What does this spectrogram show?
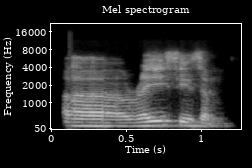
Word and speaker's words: racism: Topik kita hari ini adalah racism. Ingat kalau ada A diapit sama huruf vokal R and C ya, dalam hal ini itu diucapkannya A gitu ya. Racism.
